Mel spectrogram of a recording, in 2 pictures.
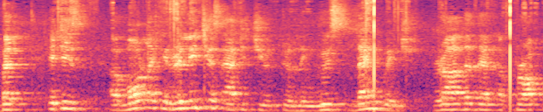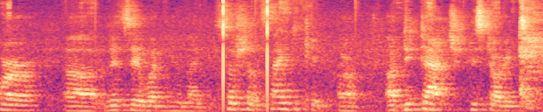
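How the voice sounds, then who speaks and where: Amid noticeable background noise and audible room echo, a man talks at a moderate pace with a fairly high pitch and ordinary pitch variation. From Chittagong Hill Tracts, Bangladesh. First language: Tripura. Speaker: university lecturer. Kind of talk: conference talk.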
